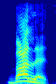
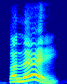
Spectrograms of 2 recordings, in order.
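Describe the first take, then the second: First: The word ends in an et sound, t sounded. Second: The word ends in an ay sound, t silent. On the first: The speaker calls it wrong. "not ballet" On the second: The speaker calls it right. "we pronounce it as what? A"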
